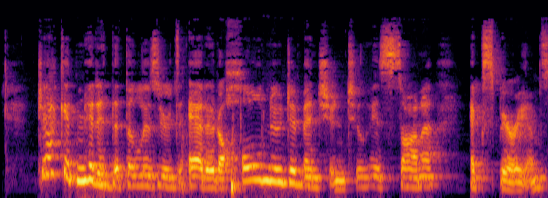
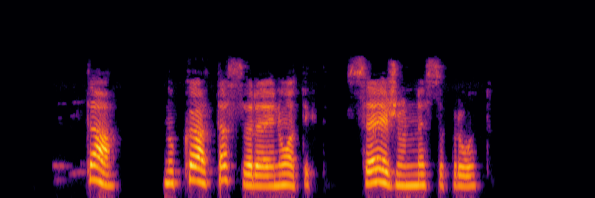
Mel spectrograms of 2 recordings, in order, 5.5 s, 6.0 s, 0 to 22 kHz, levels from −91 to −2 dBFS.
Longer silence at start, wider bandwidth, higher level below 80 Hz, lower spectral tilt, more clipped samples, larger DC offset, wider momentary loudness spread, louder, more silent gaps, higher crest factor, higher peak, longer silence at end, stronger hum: second, 0.05 s vs 0.9 s; first, 15 kHz vs 7.8 kHz; first, -58 dBFS vs -64 dBFS; second, -4 dB/octave vs -5.5 dB/octave; neither; neither; second, 10 LU vs 15 LU; about the same, -17 LUFS vs -19 LUFS; second, none vs 1.23-1.63 s, 3.38-3.47 s; about the same, 16 dB vs 20 dB; about the same, -2 dBFS vs -2 dBFS; second, 0 s vs 1.2 s; neither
